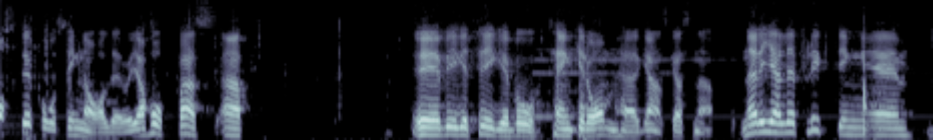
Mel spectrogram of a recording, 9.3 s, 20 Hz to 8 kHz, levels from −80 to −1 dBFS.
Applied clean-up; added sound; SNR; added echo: classical method spectral subtraction.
